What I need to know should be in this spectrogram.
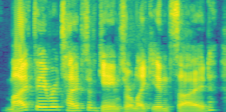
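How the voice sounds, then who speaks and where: A man's voice: mid-range voice, sing-song, fairly quick, fairly bright tone. A man co-hosting a podcast in a casual, rambling style, often checking that his listener follows. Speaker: podcast co-host. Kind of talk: casual conversational video game chat.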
